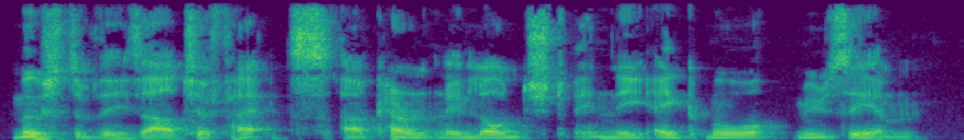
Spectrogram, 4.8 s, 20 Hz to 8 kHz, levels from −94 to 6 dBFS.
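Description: Nothing stood out on listening to this speech; the only thing to note is the call microphone processing, which is working as it should and leaves nothing above 8 kHz.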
